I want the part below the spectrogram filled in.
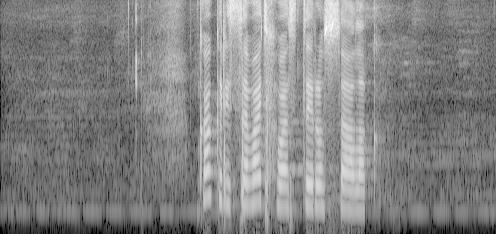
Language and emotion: Russian, neutral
